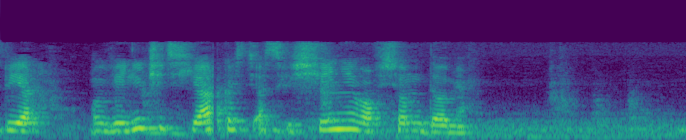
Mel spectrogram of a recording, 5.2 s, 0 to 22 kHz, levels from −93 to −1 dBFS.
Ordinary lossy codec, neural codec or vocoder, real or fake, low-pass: MP3, 48 kbps; none; real; 7.2 kHz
